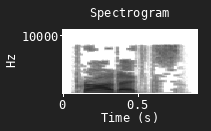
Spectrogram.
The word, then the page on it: products: British English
